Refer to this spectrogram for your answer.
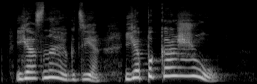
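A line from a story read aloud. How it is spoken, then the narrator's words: Yell. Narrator (Russian): На вопле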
